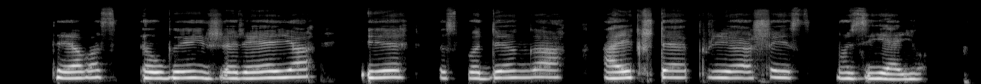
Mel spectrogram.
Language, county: Lithuanian, Vilnius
